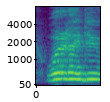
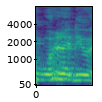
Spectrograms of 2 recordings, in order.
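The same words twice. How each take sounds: First: Loud, high panicked cry, fully in the moment. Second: Panicked repeat. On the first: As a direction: blurt it out in full panic, louder and higher. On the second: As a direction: still panicked, a little less loud and high than the first cry. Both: Retold or imitated. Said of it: "full panic mode".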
